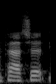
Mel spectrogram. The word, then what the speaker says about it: Patchett: Second pick is Ann Patchell's new book, Commonwealth. – Oh, okay. Ann Patchett. Yeah. – Yep. Do I say her name right? Patchett. No, I forgot to cross my T's.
